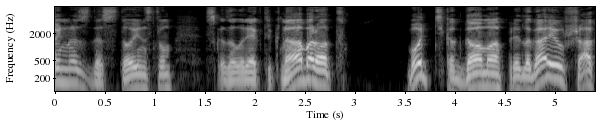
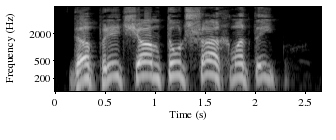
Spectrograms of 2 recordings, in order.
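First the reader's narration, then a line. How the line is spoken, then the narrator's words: Shouting. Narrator (Russian): закричал Назаров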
